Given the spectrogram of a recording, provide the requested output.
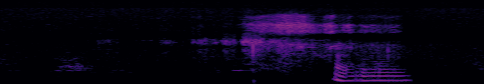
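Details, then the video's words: Sleeping kitten snoring indoors: a soft breathy inhale, then a short wheezy, buzzing snore held at a steady low pitch for about half a second, in a quiet small room. "snoring kitten"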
